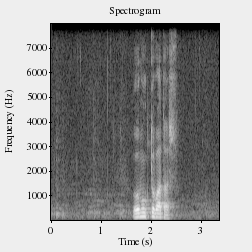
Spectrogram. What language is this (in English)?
Bangla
